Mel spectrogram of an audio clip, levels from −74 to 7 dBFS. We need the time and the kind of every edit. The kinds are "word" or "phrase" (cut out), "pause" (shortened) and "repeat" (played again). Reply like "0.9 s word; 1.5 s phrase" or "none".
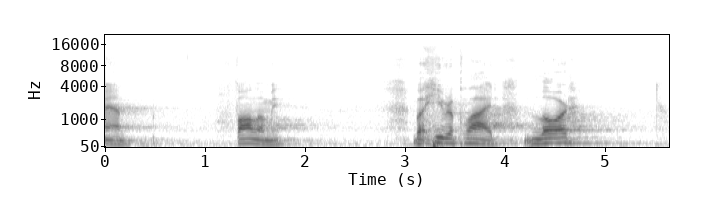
none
